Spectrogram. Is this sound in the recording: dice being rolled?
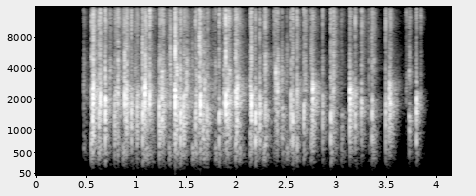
no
